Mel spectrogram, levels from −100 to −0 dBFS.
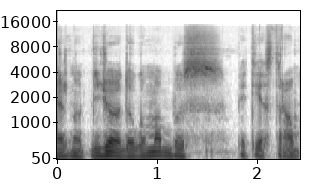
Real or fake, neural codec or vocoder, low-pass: real; none; 14.4 kHz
